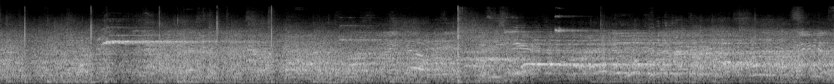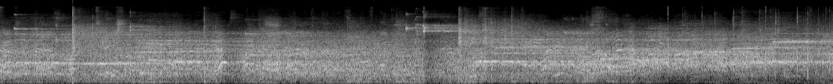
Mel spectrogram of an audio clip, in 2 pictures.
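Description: Sneakers squeak sharply on the wooden court.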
